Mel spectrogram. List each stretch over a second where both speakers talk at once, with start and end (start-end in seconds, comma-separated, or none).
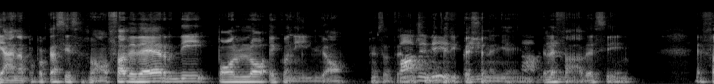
4.0-6.0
